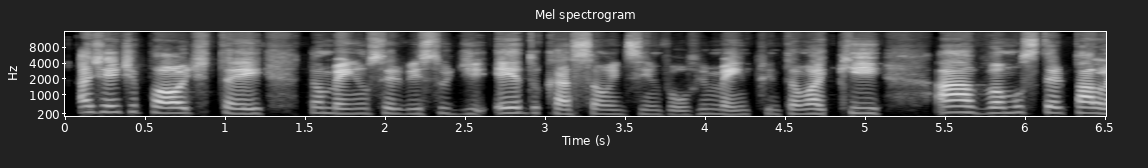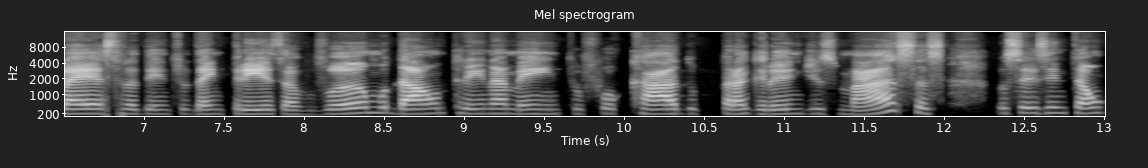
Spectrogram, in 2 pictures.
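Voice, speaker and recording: Bright-voiced Brazilian woman presenting a webinar. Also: mid-range voice, steady tone, moderate pace, clear, resonant tone, no room sound. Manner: friendly, informal, explanatory with frequent check-ins. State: has a cold. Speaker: webinar host and software trainer.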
